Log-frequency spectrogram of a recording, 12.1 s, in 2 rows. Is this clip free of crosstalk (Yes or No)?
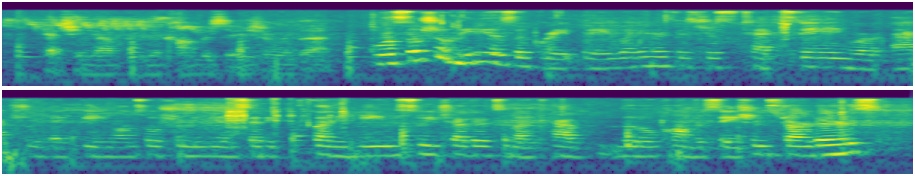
Yes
